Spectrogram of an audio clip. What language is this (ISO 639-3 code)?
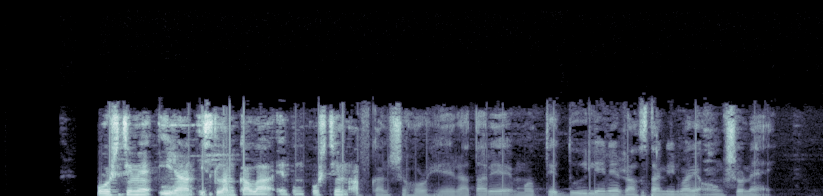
ben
